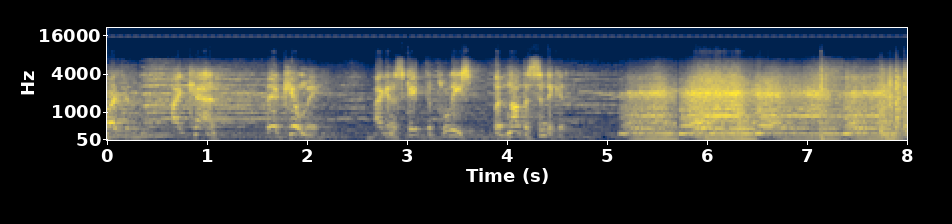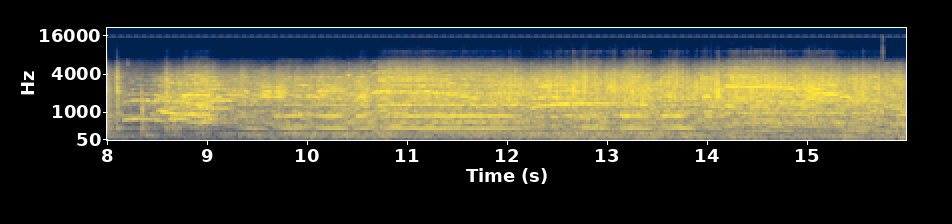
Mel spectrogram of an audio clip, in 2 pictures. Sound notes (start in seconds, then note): 5.0 horn blaring; 8.1 dramatic music; 8.1 shouting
